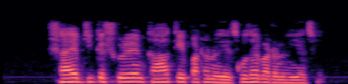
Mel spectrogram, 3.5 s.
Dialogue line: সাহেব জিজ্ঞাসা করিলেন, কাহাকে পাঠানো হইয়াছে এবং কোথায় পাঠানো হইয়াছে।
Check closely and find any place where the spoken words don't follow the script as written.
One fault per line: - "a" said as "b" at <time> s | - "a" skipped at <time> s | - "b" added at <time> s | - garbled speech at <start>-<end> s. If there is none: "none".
- "এবং" skipped at 2.4 s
